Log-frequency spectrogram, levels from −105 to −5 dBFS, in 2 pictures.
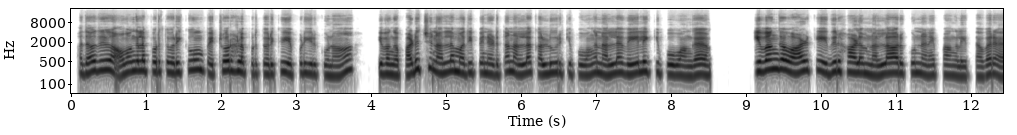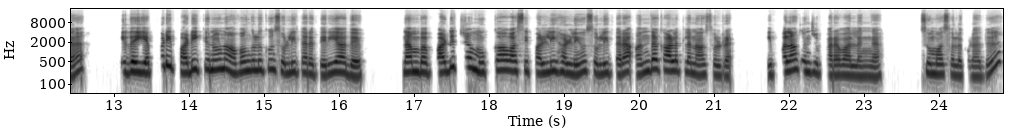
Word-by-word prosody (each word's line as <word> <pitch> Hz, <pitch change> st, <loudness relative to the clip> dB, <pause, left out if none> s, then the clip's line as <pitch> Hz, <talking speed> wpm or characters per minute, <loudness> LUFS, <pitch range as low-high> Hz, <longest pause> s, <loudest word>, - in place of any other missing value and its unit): அதாவது, 250 Hz, +5 st, +1 dB, 0.2 s
அவங்கள 250 Hz, +6 st, +2 dB
பொறுத்தவரைக்கும், 245 Hz, +3 st, -2 dB
பெற்றோர்கள 255 Hz, +5 st, +1 dB
பொறுத்தவரைக்கும், 215 Hz, +2 st, -3 dB
எப்படி 220 Hz, +2 st, -7 dB
இருக்குனா. 190 Hz, -2 st, -5 dB, 0.5 s
இவங்க 210 Hz, -2 st, 0 dB
படுச்சு 285 Hz, +9 st, +2 dB
நல்ல 230 Hz, +2 st, 0 dB
மதிப்பெண் 225 Hz, 0 st, -3 dB
எடுத்தா, 200 Hz, +4 st, -5 dB
நல்ல 205 Hz, +1 st, 0 dB
கல்லூரிக்கு 215 Hz, +1 st, -3 dB
போவாங்க. 200 Hz, +2 st, -4 dB
நல்ல 205 Hz, +3 st, 0 dB, 0.2 s
வேலைக்கு 230 Hz, +2 st, +1 dB
போவாங்க. 195 Hz, -1 st, -1 dB, 0.8 s
இவங்க 290 Hz, +3 st, +6 dB, 0.2 s
வாழ்க்கை 260 Hz, +4 st, +3 dB
எதிர்காலம், 235 Hz, -1 st, +1 dB
நல்லாயிருக்கும்னு 220 Hz, +2 st, +1 dB
நினைப்பாங்களே 195 Hz, -2 st, -6 dB, 0.2 s
தவர, 200 Hz, +4 st, -2 dB, 0.8 s
இத 245 Hz, -, +2 dB, 0.2 s
எப்படி 380 Hz, -, +1 dB, 0.2 s
படிக்கணும்னு 285 Hz, +4 st, +2 dB
அவங்களுக்கு, 270 Hz, +4 st, -2 dB
சொல்லித்தர 230 Hz, 0 st, -2 dB, 0.2 s
தெரியாது. 215 Hz, -2 st, +2 dB, 0.7 s
நம்ம 240 Hz, -1 st, +4 dB, 0.2 s
படுச்ச 285 Hz, +10 st, +2 dB, 0.2 s
3/4வாசி 260 Hz, +2 st, +1 dB
பள்ளிகள்லயும் 230 Hz, 0 st, 0 dB
சொல்லி 220 Hz, 0 st, -2 dB
தர, 205 Hz, +1 st, -1 dB, 0.2 s
அந்த 255 Hz, +7 st, 0 dB
காலத்தில 260 Hz, -2 st, +3 dB
நான் 200 Hz, +1 st, -3 dB
சொல்றே. 185 Hz, -2 st, -3 dB, 0.6 s
இப்பலாம் 250 Hz, +8 st, +3 dB
கொஞ்சம், 235 Hz, -4 st, -4 dB
பரவாயில்லங்க. 185 Hz, -2 st, -2 dB, 0.7 s
சும்மா 215 Hz, -2 st, -1 dB
சொல்லக்கூடாது. 180 Hz, +1 st, -7 dB
225 Hz, 110 wpm, -20 LUFS, 205-250 Hz, 0.8 s, இவங்க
